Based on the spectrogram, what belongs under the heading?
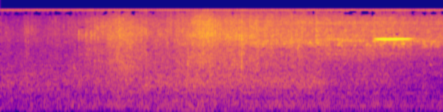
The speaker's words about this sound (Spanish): Llega la joven en su auto.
